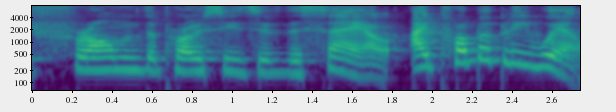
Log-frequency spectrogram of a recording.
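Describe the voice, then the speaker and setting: A woman speaks with a British accent. Her pitch swings very widely. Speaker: realtor. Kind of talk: explainer video. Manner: conversational.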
